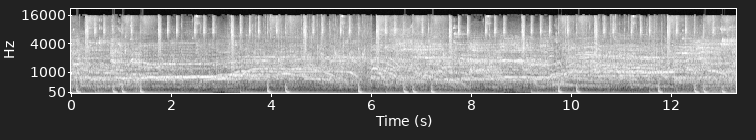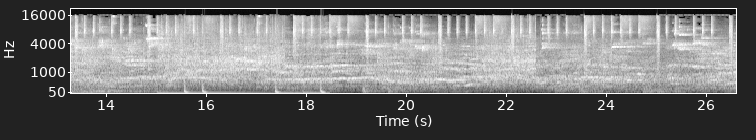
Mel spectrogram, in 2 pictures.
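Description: Hip-hop style music with deep bass notes, punchy kick drums and a vocal line; the bass and kick drums drop out about 18 seconds in.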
